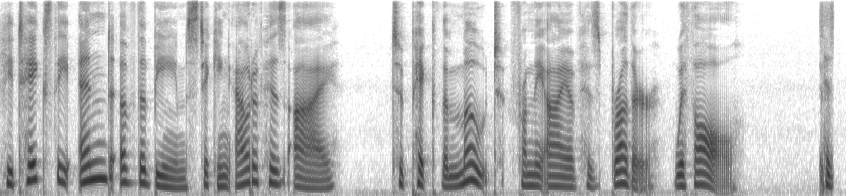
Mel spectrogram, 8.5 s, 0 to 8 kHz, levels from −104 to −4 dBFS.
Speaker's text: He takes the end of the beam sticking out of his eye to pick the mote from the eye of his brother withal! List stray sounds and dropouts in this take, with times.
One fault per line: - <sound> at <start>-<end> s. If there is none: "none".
- laugh at 8.2-8.3 s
